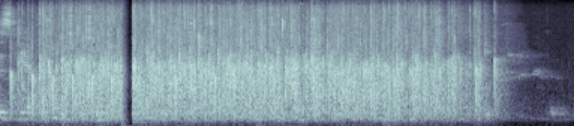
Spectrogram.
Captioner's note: applause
